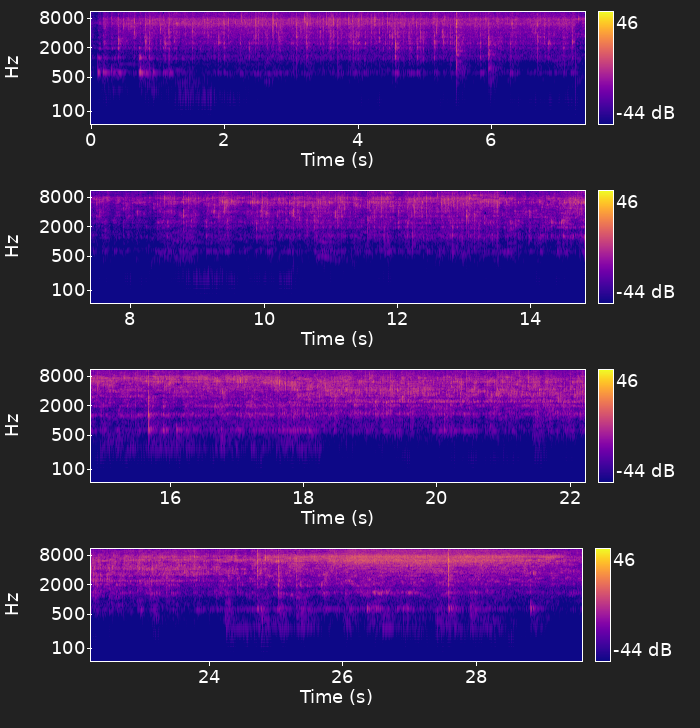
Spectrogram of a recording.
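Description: Green chillies and curry leaves sizzling and crackling in hot oil with cumin seeds in a pot, the tempering stage of a curry, with many small sharp pops. The frying gets busier about halfway through, and a ladle stirs it near the end.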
